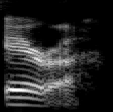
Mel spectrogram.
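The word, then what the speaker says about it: Éire: And then Ireland in Irish is Era.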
